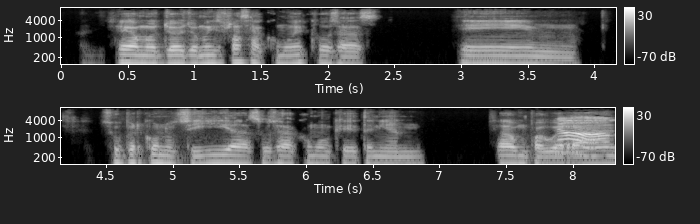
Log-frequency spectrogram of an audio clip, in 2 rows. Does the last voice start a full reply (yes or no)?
yes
